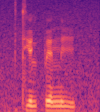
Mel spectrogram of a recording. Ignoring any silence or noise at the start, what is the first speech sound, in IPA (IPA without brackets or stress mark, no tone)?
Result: tʲ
